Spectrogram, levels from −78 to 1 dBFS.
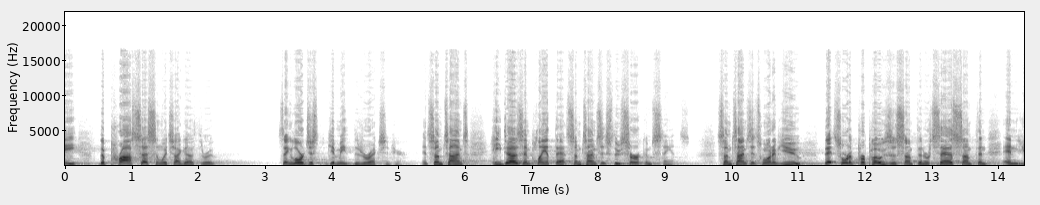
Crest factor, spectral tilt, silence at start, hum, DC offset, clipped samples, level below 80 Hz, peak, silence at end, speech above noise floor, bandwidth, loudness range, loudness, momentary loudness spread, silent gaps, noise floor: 22 dB; -4.5 dB/octave; 0 s; none; under 0.1%; under 0.1%; -76 dBFS; -4 dBFS; 0 s; 44 dB; 17 kHz; 4 LU; -25 LUFS; 14 LU; none; -69 dBFS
